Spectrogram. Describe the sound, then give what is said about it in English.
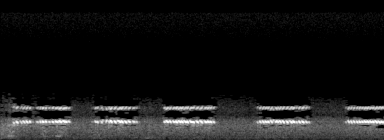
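A cricket chirps inside a house, making five evenly spaced bursts of high, shrill trilling. Each burst is separated by a short gap, with a faint low steady hum underneath and no voices. “Oh, listen. There's a cricket in the house.”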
